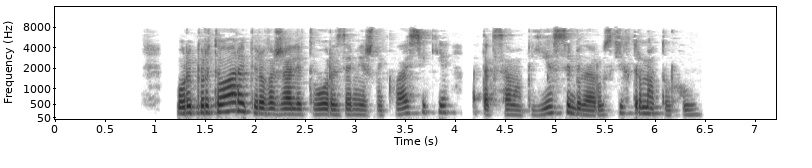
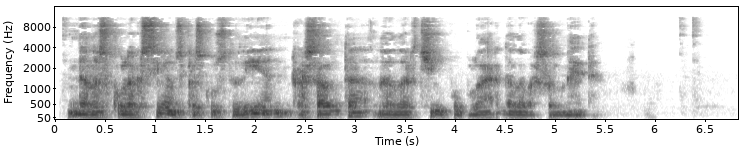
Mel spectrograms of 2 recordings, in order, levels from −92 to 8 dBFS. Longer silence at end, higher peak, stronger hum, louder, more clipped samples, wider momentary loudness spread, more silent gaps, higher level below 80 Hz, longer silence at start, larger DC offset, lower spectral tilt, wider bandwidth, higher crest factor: first, 0.8 s vs 0.4 s; first, -2 dBFS vs -6 dBFS; neither; first, -18 LUFS vs -23 LUFS; neither; first, 13 LU vs 8 LU; first, 4.08-4.17 s vs none; second, -66 dBFS vs -50 dBFS; first, 1.2 s vs 0.05 s; neither; about the same, -3.5 dB/octave vs -3.5 dB/octave; second, 8.2 kHz vs 11.5 kHz; about the same, 18 dB vs 20 dB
